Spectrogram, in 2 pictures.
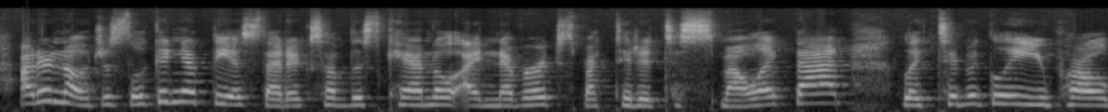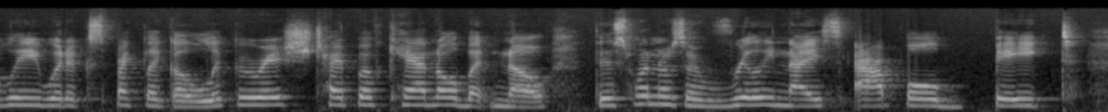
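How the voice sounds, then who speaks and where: A woman speaks at a very fast pace with hardly any pauses, her pitch high and its variation ordinary. Her loudness stays very even, and there is noticeable background noise. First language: not English. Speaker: beauty and candle reviewer. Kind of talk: casual product review vlog. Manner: chatty, many fillers.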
